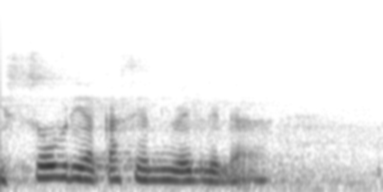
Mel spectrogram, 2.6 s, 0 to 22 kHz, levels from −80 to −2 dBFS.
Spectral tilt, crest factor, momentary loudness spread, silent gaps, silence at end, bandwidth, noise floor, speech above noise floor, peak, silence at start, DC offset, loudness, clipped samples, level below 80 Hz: -9 dB/octave; 16 dB; 12 LU; none; 0.5 s; 8.4 kHz; -54 dBFS; 26 dB; -14 dBFS; 0 s; under 0.1%; -28 LUFS; under 0.1%; -62 dBFS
